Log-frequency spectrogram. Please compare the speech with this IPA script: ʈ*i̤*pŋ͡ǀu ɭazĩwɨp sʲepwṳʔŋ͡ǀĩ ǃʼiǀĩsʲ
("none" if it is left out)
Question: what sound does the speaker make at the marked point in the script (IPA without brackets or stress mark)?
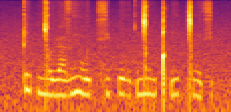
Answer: i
